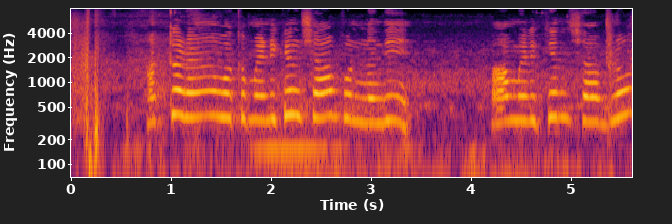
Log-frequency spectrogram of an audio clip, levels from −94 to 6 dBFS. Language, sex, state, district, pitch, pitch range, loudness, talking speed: Telugu, female, Andhra Pradesh, Annamaya, 365 Hz, 340-380 Hz, -15 LUFS, 95 wpm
